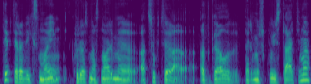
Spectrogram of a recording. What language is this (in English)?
Lithuanian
